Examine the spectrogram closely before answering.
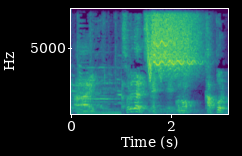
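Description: Loud background noise and audible room echo surround a voice at a moderate pace. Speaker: comedian. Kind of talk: comedy dialect lesson show. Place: home room. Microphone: camera far.

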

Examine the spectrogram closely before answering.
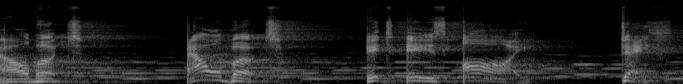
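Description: Over clear background music, a man puts on a booming character voice at a medium pitch and speaks at a very slow pace. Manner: grand.

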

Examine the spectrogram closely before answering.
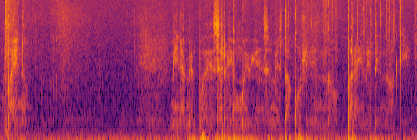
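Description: Soft-spoken and extremely high-pitched, a woman talks in a gentle, relaxed tone at a moderate pace, with ordinary pitch variation, big swings in loudness and long, frequent pauses. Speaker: ASMR creator. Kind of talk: ASMR soft spoken talk to camera. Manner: soft-spoken, gentle, relaxed. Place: home room. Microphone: studio mic.

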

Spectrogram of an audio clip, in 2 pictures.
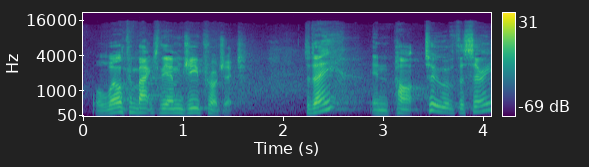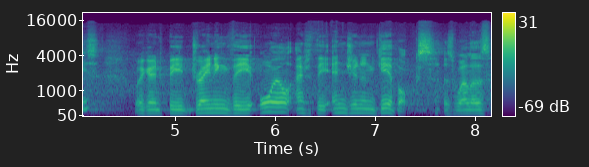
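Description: The speech moves at a very fast pace with ordinary pitch variation. Light background noise sits underneath. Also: man. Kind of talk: tutorial. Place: garage.

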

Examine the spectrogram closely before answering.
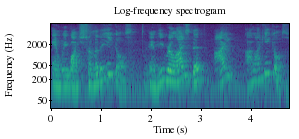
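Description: Audible room echo and light background noise around a man at a moderate pace. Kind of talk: humorous storytelling to an audience. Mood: jovial, amused. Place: hall.

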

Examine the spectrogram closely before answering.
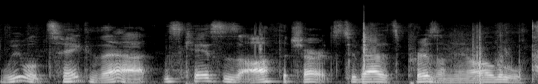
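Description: A man speaks at a fairly slow pace. Loud background noise runs underneath. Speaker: card break host. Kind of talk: live card break commentary. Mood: upbeat, pleased. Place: home room. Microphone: webcam.

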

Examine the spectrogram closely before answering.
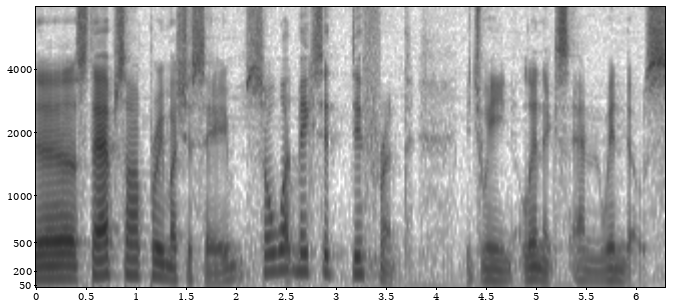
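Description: A man with a non-native accent and a medium pitch speaks at a fairly slow pace, his pitch swinging very widely. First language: not English. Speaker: gaming tutorial creator. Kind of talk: software tutorial screen-recording narration. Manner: unscripted, some mumbling, quiet.

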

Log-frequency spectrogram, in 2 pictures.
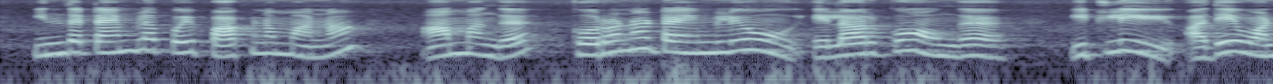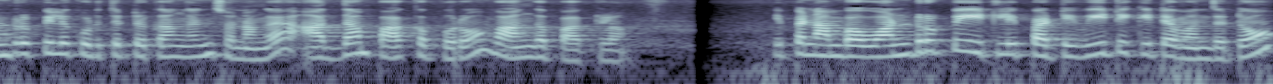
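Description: A woman's plain, everyday voice, fairly high in pitch with ordinary pitch variation. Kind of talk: travel vlog narration.

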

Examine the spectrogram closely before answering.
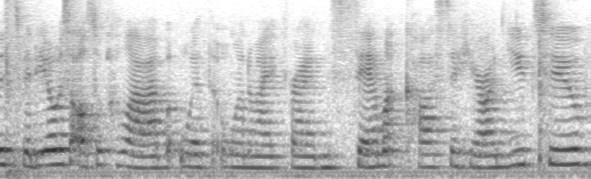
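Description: A woman talks at a moderate pace in a monotone, flat intonation, with light background noise and audible room echo. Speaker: vlogger. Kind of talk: casual vlog chat. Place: kitchen. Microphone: camera far.

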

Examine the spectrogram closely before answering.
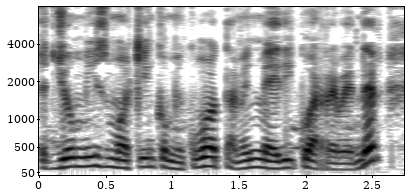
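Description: Someone speaks very fast with a Mexican accent, the sound dry and close with no echo. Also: man. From Mexico. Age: 40s. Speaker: collectibles youtuber. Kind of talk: casual monologue. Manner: halting, many fillers.

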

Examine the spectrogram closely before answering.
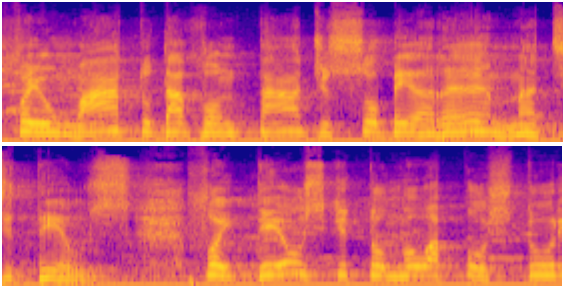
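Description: Over light background noise, a man speaks very slowly in a high, raised and projected voice with ordinary pitch variation. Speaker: preacher. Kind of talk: sermon. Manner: emphatic, driving cadence with repeated phrases; didactic, earnest, direct address to the listener. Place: church. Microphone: handheld.

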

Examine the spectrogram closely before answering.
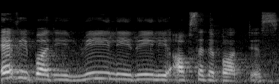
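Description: With a Persian accent, a woman speaks at a fairly high pitch and a fairly quick pace. Light background noise can be heard. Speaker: TV show host. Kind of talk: interview. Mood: warm, admiring. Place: studio. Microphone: lapel.

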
